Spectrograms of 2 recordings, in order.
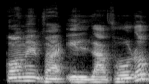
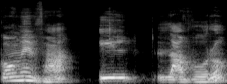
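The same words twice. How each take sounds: First: Very slow, drawn out; teacher slowing the question down for learners; slow reading. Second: Said in the usual way. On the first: Shown as a demonstration. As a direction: stretch "Come va il lavoro?" slowly, each word apart. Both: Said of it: "slowly পড়ছি".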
